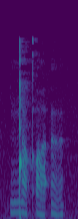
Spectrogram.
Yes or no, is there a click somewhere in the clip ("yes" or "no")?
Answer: yes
